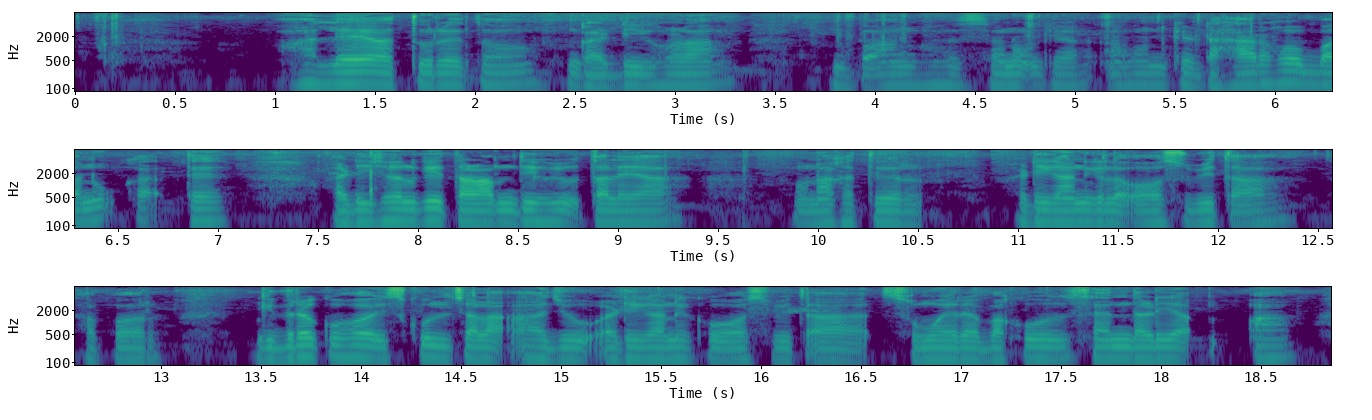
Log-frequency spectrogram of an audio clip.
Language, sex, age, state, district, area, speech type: Santali, male, 18-30, West Bengal, Birbhum, rural, spontaneous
